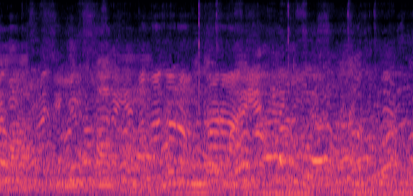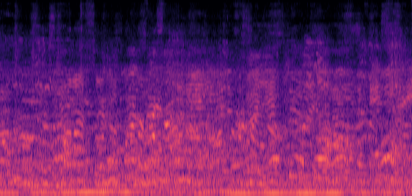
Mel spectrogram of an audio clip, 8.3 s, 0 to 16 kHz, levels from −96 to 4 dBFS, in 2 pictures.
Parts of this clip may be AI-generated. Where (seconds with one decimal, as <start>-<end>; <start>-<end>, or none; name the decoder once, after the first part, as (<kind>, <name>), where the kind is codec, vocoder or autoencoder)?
4.4-6.2 (vocoder, BigVGAN v2)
